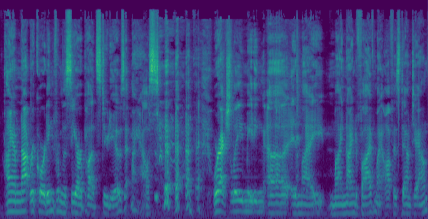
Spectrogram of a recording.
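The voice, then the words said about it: Slightly raspy strained voice. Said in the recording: “my voice sounding a little raspy, I went to a wrestling event over the weekend and screamed my brains out”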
